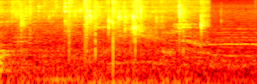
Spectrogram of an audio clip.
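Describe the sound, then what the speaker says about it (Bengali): Cumin seeds dropped into hot oil for a Bengali cauliflower and duck egg dish crackle and pop in a short run of sharp sizzling bursts, fading after a couple of seconds. "আর একটু তেল দিয়ে দেবো, আর তেলের ভিতর দিয়ে দেবো জিরে"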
